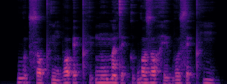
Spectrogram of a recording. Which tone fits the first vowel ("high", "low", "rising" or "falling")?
high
